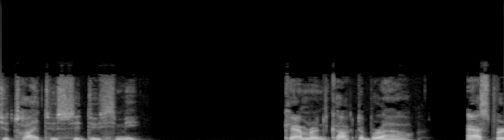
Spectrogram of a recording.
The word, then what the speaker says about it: Cameron: "You're a bad boy, Cameron." The accent was on the last syllable.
